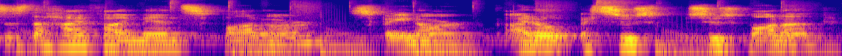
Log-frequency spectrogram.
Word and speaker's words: Svanar: Susvana? It's spelled Spanar, but they actually call it a Susvana.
